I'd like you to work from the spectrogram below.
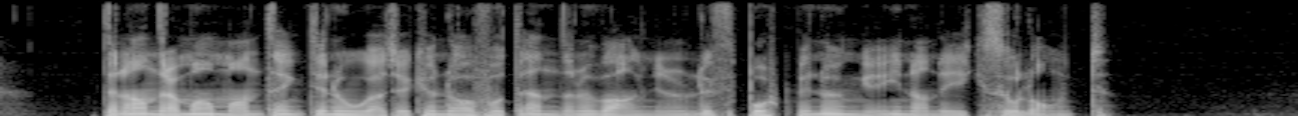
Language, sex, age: Swedish, male, 31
